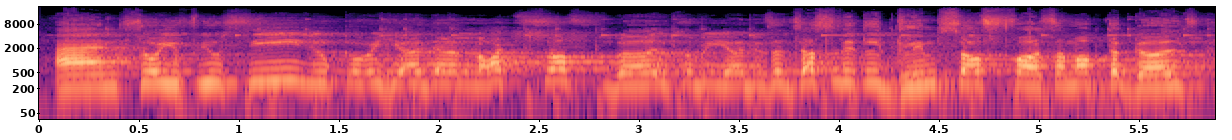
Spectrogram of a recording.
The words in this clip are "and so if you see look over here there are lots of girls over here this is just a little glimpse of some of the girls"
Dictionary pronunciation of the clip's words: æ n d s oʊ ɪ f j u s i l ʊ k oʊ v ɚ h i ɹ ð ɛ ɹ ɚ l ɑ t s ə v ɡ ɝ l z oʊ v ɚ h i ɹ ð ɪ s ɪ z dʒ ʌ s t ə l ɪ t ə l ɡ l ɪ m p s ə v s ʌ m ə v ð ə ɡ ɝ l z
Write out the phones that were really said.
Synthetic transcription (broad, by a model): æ n d s oʊ ɪ f j u s i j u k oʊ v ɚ h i ɹ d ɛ ɹ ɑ l ɑ t s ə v ɡ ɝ l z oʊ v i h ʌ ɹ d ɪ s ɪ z dʒ ʌ s t ə l ɪ t ə l ɡ l ɪ m p s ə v s ʌ m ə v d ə ɡ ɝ l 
